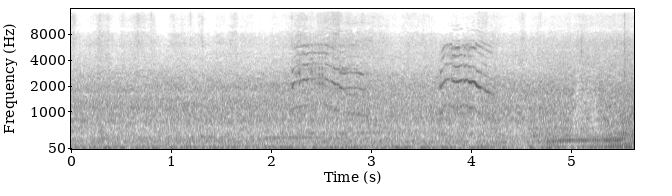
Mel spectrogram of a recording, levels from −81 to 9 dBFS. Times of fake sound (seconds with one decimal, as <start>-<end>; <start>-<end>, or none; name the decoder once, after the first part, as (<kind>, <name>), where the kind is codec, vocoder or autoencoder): none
